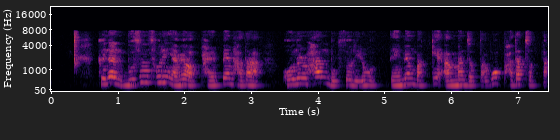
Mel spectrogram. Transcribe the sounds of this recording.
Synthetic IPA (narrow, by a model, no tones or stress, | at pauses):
kɯnɯnmusʰɯnsʰoɾiɲamjʌpaɭp͈e̞nɦada | onɯɭhanmok̚s͈oɾiɾone̞mjʌŋbak̚k͈e̞ʔamːand͡ʑʌt̚t͈aɡopadat͡ɕʰʌt̚t͈a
